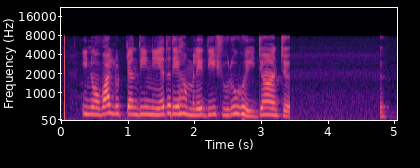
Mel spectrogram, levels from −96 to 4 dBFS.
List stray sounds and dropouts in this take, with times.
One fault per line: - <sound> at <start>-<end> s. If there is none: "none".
none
